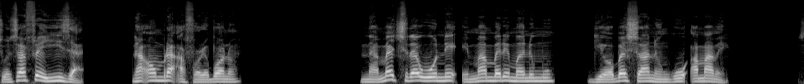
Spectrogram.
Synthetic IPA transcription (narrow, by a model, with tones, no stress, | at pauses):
tʰʊ̃˨n̩˨s̬a˦fɾɛ˦˨ji˦s̬a̰˨ | nã˨ʔɔ˦m̩˦ba̰˦ʔa̰˨fɔ˨ɾɪ˨bɔ˦nʊ̃˦ | nã˨mɛ˦t͡ɕʰɪ˨ɾɛ˦wʊ˦nɪ̃˦˨m̩˨mːã˦mː˦ɛ˦ɾɪ˦mã˨nʊ̃˦mũ˦ | dɪ˨ɛ˨wɔ˨bɛ˦ɕã˨˦nɪ̃˨ŋ̩˨ɡʊ˦ʔa˦mã˦mɪ̰̃˨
